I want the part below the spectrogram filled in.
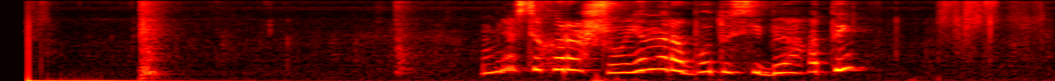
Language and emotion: Russian, positive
